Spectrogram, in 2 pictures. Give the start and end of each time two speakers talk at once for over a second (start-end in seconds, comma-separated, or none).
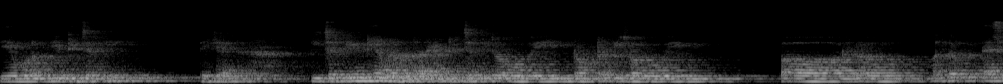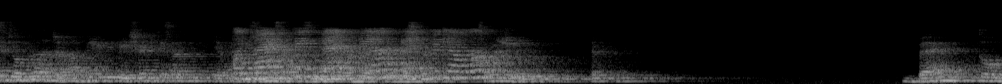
12.4-14.3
